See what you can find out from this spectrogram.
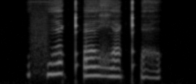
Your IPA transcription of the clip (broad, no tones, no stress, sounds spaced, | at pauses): f o qʼ o ʁʷ a qʼ ɔ̤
